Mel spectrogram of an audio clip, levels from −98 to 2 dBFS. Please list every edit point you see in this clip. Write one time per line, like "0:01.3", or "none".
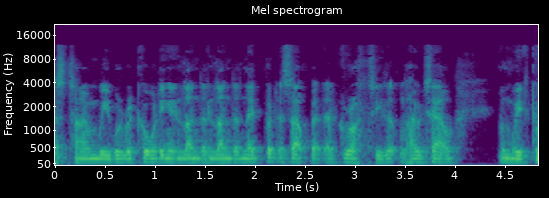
0:01.5
0:02.8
